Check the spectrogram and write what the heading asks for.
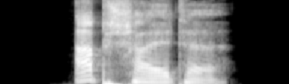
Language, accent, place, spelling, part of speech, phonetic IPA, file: German, Germany, Berlin, abschalte, verb, [ˈapˌʃaltə], De-abschalte.ogg
- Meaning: inflection of abschalten: 1. first-person singular dependent present 2. first/third-person singular dependent subjunctive I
